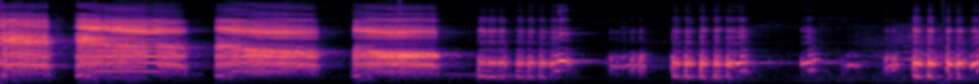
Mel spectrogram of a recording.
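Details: White-breasted waterhen from a captive breeding site: four harsh, broad screeching bursts about half a second each, then quicker clipped throaty notes in uneven runs.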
